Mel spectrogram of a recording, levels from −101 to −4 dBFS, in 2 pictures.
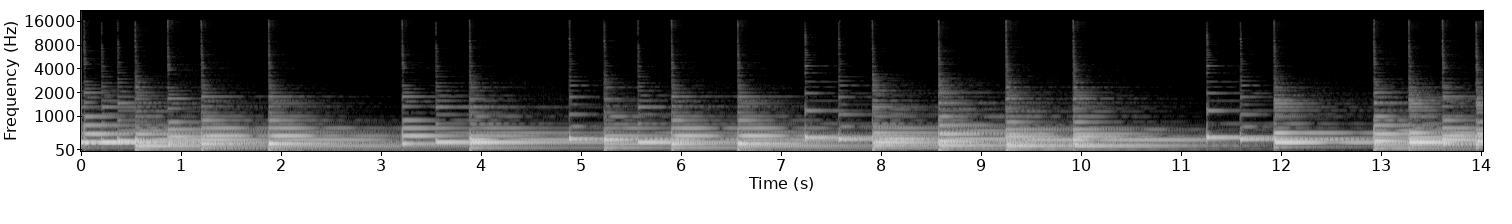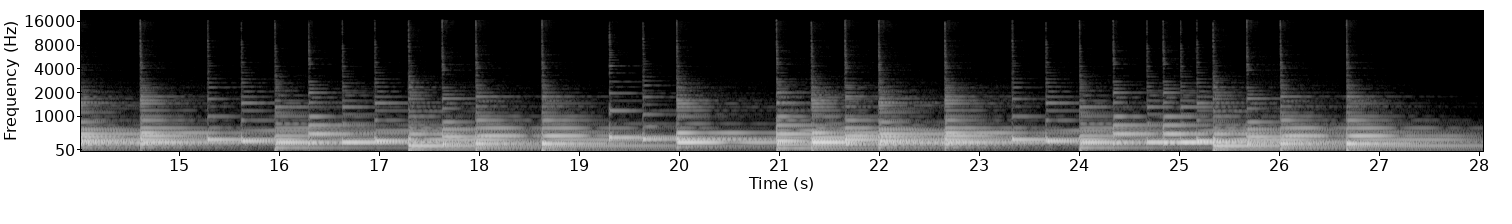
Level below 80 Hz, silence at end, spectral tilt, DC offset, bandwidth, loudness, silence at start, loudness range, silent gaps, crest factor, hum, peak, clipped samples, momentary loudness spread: -54 dBFS; 0 s; -10.5 dB/octave; under 0.1%; 4.6 kHz; -30 LUFS; 0 s; 3 LU; none; 16 dB; none; -14 dBFS; under 0.1%; 10 LU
